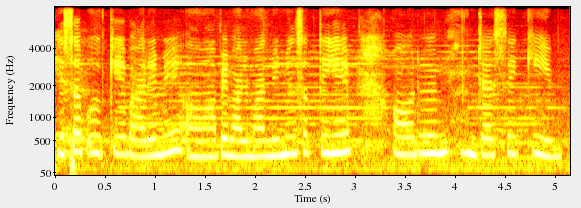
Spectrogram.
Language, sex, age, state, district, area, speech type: Urdu, female, 18-30, Uttar Pradesh, Mau, urban, spontaneous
